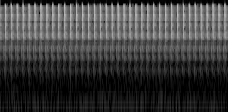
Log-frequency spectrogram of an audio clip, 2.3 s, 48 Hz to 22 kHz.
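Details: GM 3.6 LLT V6 EVAP purge valve solenoid commanded by scan tool at increasing duty cycle (9–99%): fast sharp ticking; valve confirmed bad by vacuum test, with P0442, louder clicking than new replacement.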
